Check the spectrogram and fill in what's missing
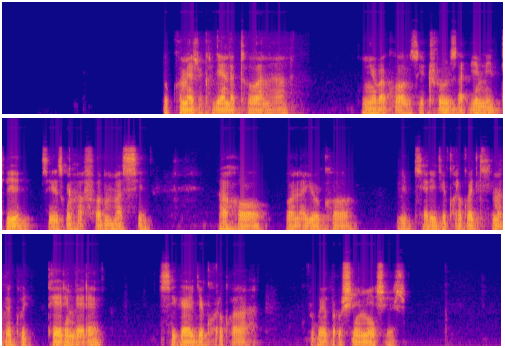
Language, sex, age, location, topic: Kinyarwanda, male, 25-35, Huye, health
